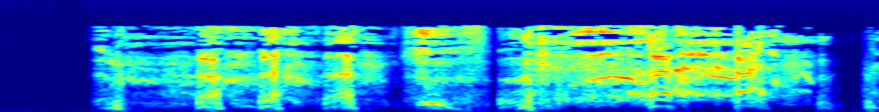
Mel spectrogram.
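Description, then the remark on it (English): A voice imitates a man's coughing fit, Mr. Poe coughing into his white handkerchief: a run of harsh, loud coughs in quick bursts, followed by a longer raspy, wheezing hack with no speech. “When they followed Jerome across the enormous room to watch the auction underneath the inn banner, they found Mr. Poe, holding a glass of parsley soda and coughing into his white handkerchief.”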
